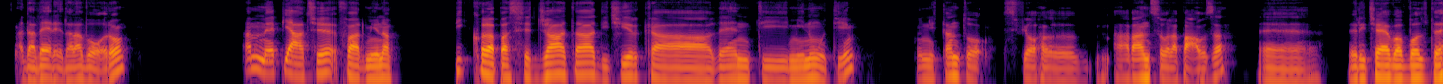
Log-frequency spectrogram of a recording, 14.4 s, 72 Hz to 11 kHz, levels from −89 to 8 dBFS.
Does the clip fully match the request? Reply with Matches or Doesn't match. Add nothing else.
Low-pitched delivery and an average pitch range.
Matches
